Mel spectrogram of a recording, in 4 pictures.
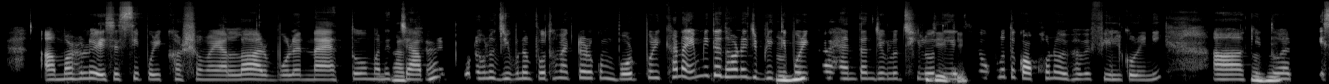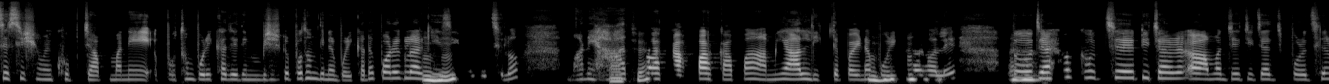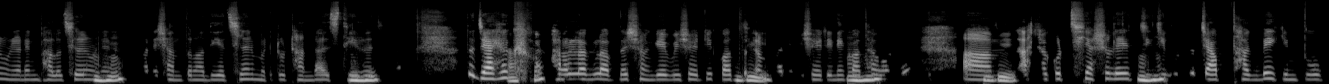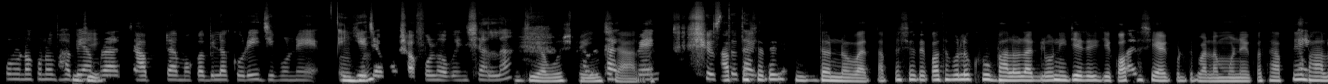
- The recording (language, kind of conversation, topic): Bengali, unstructured, আপনি কি কখনো চাপ কমানোর জন্য বিশেষ কিছু করেন?
- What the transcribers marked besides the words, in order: static; tapping; other background noise; in English: "easy"; distorted speech; in Arabic: "ইনশাআল্লাহ"; in Arabic: "ইনশাআল্লাহ"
